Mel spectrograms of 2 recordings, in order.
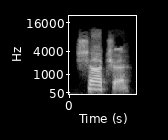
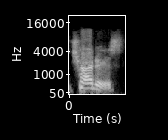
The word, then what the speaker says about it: Chartres: For example, you don't say Chartres Street in New Orleans. It's Charters there. It's Charter Street.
